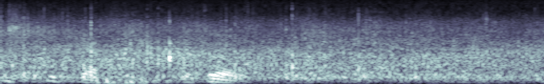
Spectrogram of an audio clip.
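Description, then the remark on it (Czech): Steady, dense clapping from a conference audience, given as thanks to the organizers, sustained at an even level throughout, with a few faint voices briefly audible beneath it. “A já mu chci poděkovat za přízeň té konferenci a dovolili jsme se mu tady nějakou malou upomínku i vyrobit, takže já to předám a poprosím vás o potlesk a poděkování za nás, za organizaci.”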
